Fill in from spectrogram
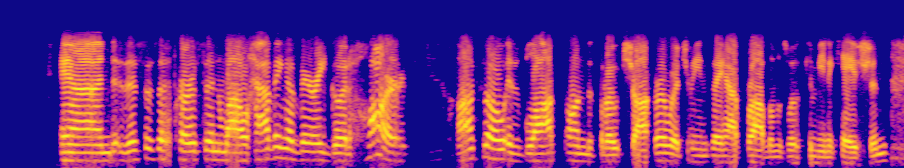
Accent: Florida, United States; You know, Florida is my home state, too

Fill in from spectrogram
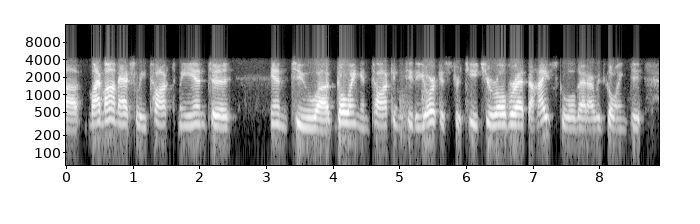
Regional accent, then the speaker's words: South Bend, Indiana, United States; I'm originally out of South Bend, Indiana area.

